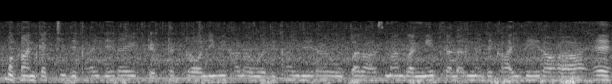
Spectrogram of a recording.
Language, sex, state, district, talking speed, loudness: Hindi, female, Bihar, Madhepura, 285 wpm, -18 LUFS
